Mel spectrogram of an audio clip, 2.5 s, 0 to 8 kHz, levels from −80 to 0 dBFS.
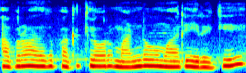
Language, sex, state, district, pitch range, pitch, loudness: Tamil, female, Tamil Nadu, Kanyakumari, 190-205 Hz, 195 Hz, -11 LUFS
